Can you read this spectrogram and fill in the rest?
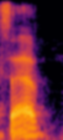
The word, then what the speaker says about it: salve: They probably used black salva. – Oh, no. Oh, no. I just saw the big toe. – No. – How many times you say that wrong? – Say what? – Black salve.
